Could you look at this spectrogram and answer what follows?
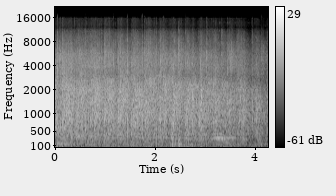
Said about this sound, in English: We are okay. We are more than okay. All right. That's worthy of some applause.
